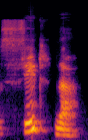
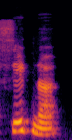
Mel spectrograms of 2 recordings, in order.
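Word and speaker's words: Sedna: sidna symbol she realized sidna is spelled like Sedona with the O she now feels her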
